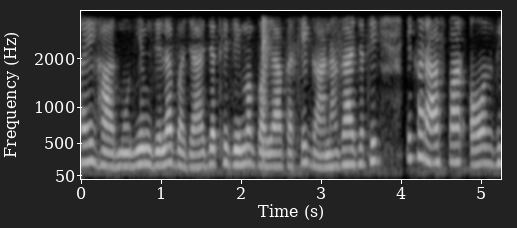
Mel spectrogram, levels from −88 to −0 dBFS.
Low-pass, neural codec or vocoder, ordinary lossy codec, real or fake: 3.6 kHz; none; AAC, 32 kbps; real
